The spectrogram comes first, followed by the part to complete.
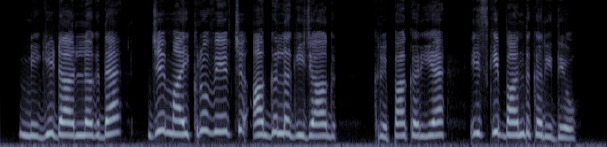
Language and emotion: Dogri, fearful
